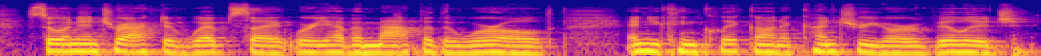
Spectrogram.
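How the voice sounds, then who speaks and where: A woman's very deep, low voice, very fast, monotone and flat, at very even loudness. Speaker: filmmaker. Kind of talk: panel discussion.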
